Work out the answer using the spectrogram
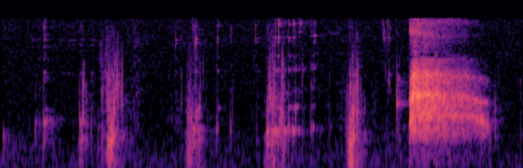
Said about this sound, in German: Ja, zum Wohl. So, jetzt könnt ihr auch sehen, Wasser. Ja, und ihr trinkt auch alle mal bitte einen Schluck Wasser, damit ihr eure Schleimhäute befeuchtet.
